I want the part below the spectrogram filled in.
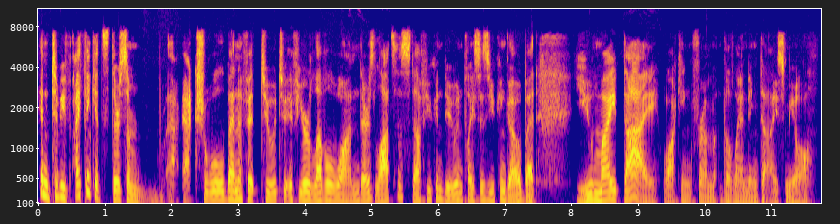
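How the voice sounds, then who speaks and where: A man's voice: medium pitch, expressive, moderate pace, a little mellow, dry recording, dull audio. A man co-hosting a podcast, chatting casually about a game and repeating phrases for emphasis. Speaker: podcast co-host.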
